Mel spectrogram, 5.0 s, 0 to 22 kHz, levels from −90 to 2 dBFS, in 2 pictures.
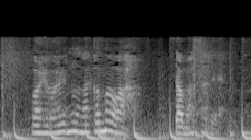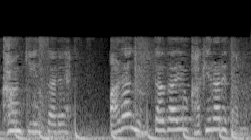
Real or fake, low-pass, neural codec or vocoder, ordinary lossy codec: real; 7.2 kHz; none; none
